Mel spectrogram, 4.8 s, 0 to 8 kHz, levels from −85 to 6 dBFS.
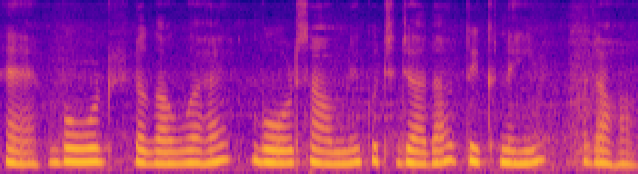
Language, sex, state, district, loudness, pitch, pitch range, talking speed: Hindi, female, Punjab, Pathankot, -15 LUFS, 220 Hz, 210-230 Hz, 150 wpm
